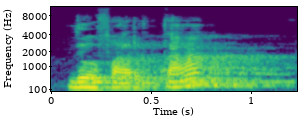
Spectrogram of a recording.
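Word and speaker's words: ظفرت: Dzofarta di sini bacanya pendek. Kalau pas dimaknai ya itu bacanya pendek. Aslinya pendek dzofarta.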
